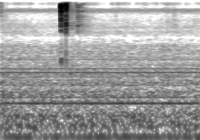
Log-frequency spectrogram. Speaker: Okey ni lagi satu contoh injector yang ada problem. Dengar bunyi dia baik-baik. Ni on dan off. Dengar off dia ada dua klik.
